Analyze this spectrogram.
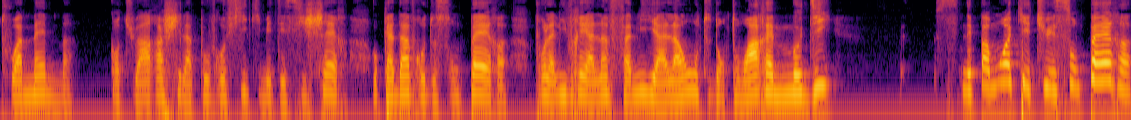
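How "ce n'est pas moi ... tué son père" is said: very loud, high, imploring, pleading. An accused man answers the narrator's accusation, imploring.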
